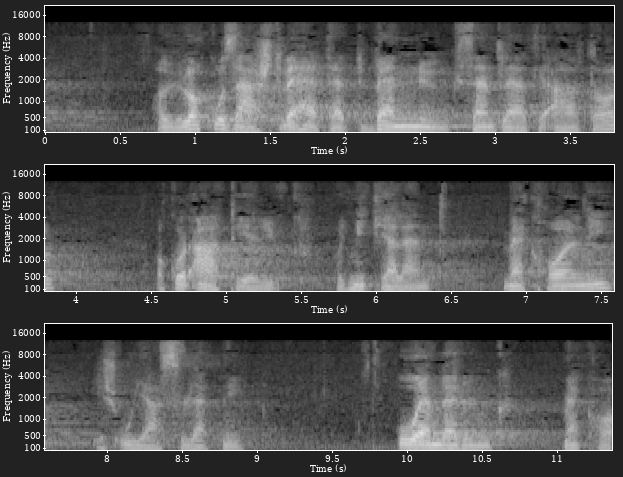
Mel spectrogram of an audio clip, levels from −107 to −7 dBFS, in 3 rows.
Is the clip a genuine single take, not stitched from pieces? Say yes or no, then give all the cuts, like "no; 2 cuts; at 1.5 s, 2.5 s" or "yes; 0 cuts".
yes; 0 cuts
